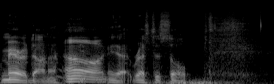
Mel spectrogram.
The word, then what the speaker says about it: Maradona: That's Maradona. It's pronounced Maradona.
